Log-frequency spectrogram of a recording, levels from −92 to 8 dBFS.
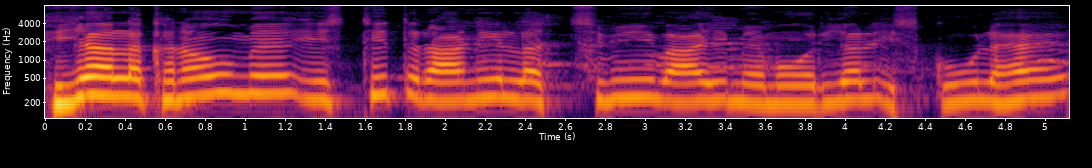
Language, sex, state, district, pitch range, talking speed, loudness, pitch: Hindi, male, Uttar Pradesh, Lucknow, 210-250 Hz, 105 wpm, -16 LUFS, 225 Hz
